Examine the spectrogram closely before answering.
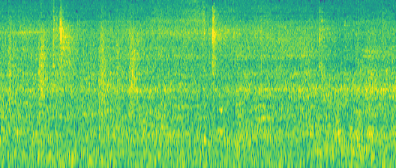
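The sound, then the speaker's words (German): Express train to Edinburgh pulling out of a station: a steady, loud rolling rumble with faint rail clacks and brief metallic ticks throughout. “Bitte einsteigen und die Türen schließen. Der Zug fährt ab.”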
